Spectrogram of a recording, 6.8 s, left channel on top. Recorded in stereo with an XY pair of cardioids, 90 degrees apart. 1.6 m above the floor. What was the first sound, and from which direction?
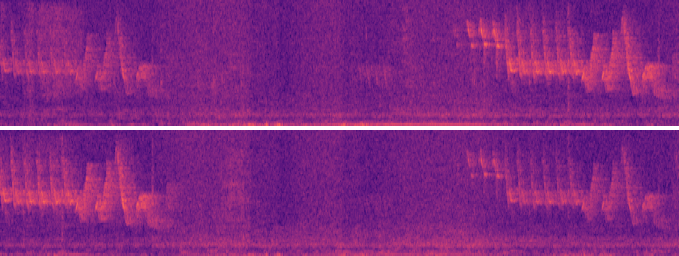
Only background noise.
